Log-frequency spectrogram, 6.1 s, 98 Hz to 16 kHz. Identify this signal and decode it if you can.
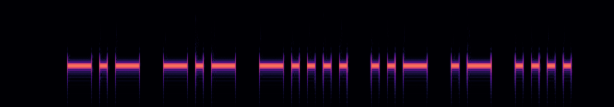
Morse code, heard as a keyed tone, about 15 wpm, 700 Hz. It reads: KK6UAH
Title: USA Call Signs - 6 Characters - Repeated 3x - 15wpm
